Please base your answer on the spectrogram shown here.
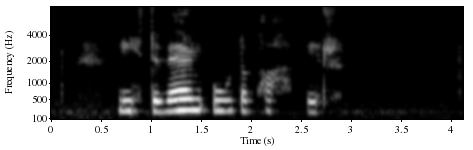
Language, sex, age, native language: Icelandic, male, 10, Icelandic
